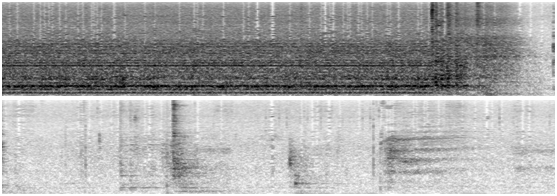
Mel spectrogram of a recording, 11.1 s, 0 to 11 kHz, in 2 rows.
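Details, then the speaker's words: 1989 Whirlpool LA5400XTWO top-load washer after cleaning out built-up crud: a soft, normal fill click, then a steady, slightly quieter motor hum that winds down to a smooth stop with no screech or grinding. A normal wash cycle. "it's making no more noise than it ever did in fact I thought it seemed a little quieter overall the the washing machine and it came to a smooth stop"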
